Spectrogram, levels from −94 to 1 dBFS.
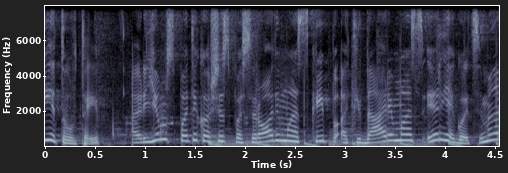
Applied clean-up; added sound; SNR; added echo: none; none; none; none.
